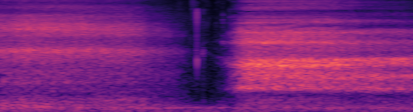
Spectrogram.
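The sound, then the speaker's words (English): A big breath is taken: a steady, airy rush of breath that fades into a brief hush with a small click, then a louder, fuller rush of air that holds to the end. “Take a big breath.”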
